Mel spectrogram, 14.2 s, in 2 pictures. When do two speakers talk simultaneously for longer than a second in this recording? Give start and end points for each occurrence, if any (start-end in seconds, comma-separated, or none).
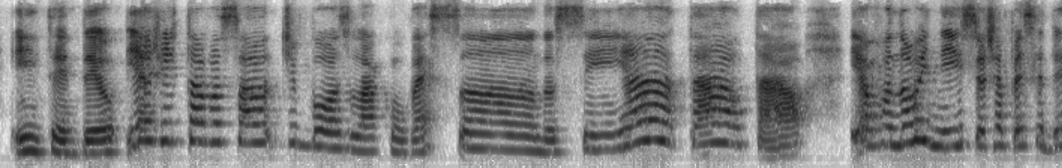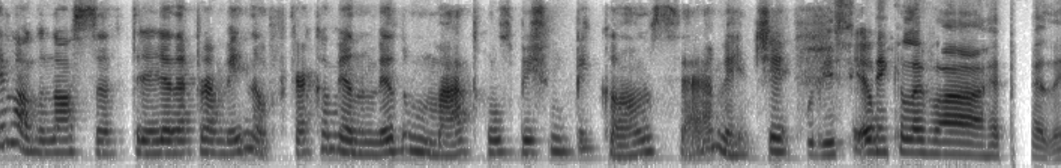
none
